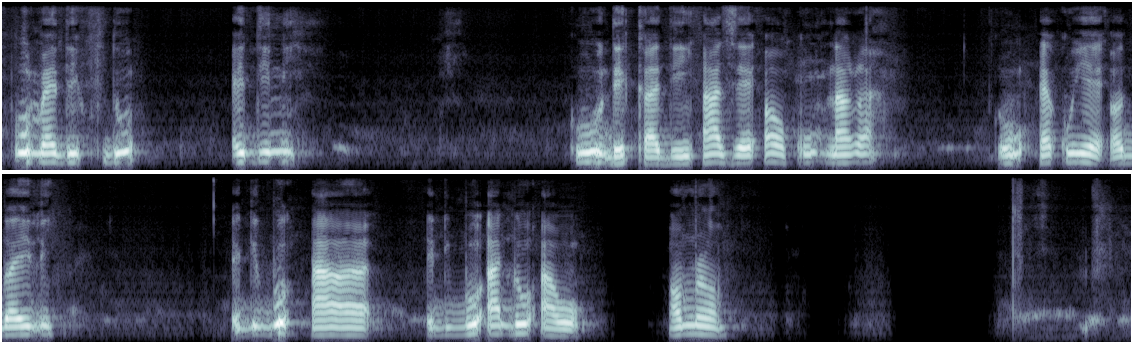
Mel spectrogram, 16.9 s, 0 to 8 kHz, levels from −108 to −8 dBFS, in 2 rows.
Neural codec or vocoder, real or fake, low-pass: codec, 16 kHz, 8 kbps, FunCodec, trained on LibriTTS, 25 frames a second; fake; 7.2 kHz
